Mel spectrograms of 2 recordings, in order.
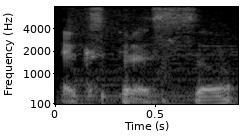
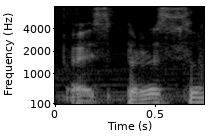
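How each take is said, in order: First: The word begins with an 'eks' sound. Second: The word begins with a plain 'es' sound. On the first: The speaker calls it wrong. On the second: The speaker calls it right.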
